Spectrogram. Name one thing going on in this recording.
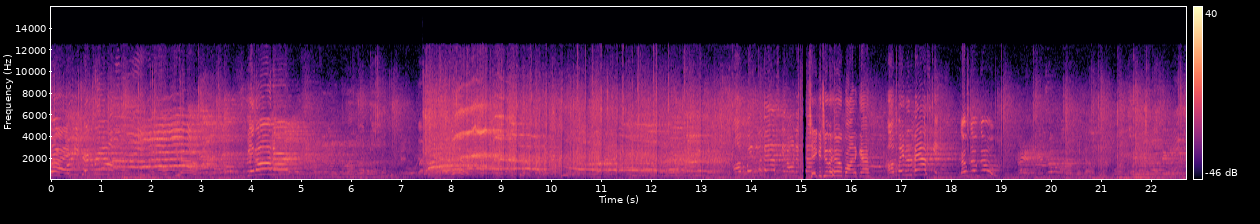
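Children shout and cheer in a large echoing gym.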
